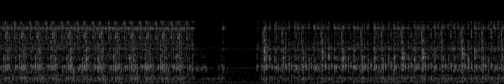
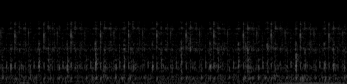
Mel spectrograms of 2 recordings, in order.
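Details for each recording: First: New Stuart D10 twin steam engine on compressed air at 500 g, both cylinders fed; injected air also escapes from open drain cocks, blowing a bit more without disturbing running; quick light chuffs, fairly even apart from a brief pause, normal. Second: New Stuart D10 twin-cylinder model steam engine run on compressed air: wet hissing chuff with soft blop-blop gurgle almost twice a second, caused by slide valves and exhausts deliberately flooded with oil.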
